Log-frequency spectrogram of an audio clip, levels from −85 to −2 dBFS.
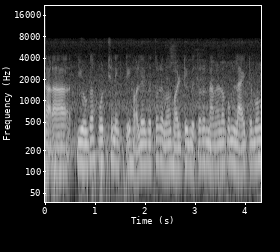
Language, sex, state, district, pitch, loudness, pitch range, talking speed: Bengali, male, West Bengal, Paschim Medinipur, 125 Hz, -26 LUFS, 120-135 Hz, 205 wpm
